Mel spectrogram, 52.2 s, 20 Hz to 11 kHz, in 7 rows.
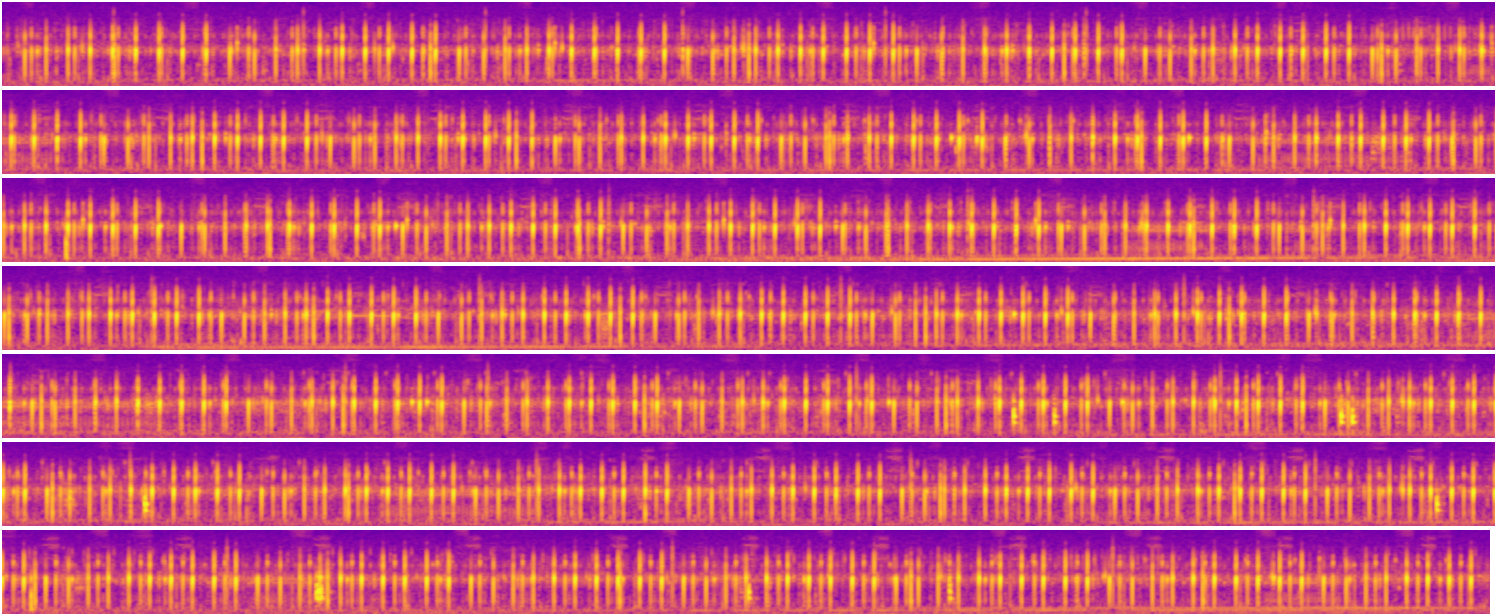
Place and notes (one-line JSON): {"title": "Kelmė, Lithuania, underwater rhythms", "date": "2019-07-23 13:15:00", "description": "underwater recording in city's pond", "latitude": "55.63", "longitude": "22.94", "altitude": "114", "timezone": "Europe/Vilnius"}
